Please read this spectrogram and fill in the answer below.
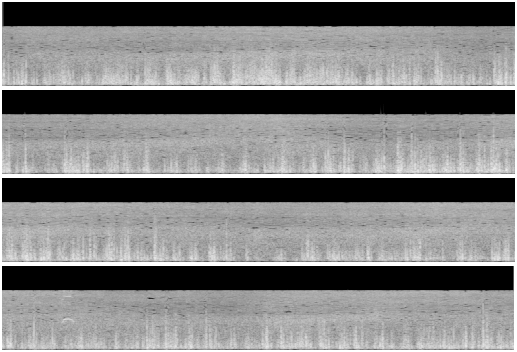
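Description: Wind buffeting a phone's microphone in uneven gusts over a steady rush of waves.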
